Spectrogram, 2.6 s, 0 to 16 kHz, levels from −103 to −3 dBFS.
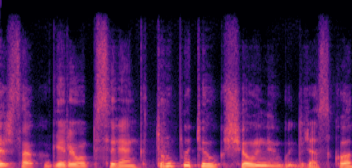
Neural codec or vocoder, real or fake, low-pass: codec, 44.1 kHz, 2.6 kbps, SNAC; fake; 14.4 kHz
